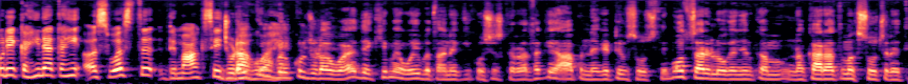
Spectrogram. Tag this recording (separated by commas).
Speech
